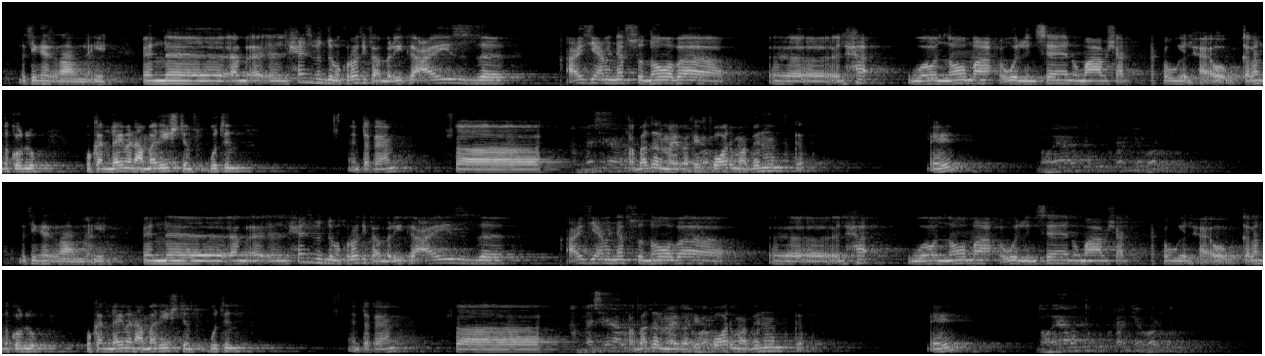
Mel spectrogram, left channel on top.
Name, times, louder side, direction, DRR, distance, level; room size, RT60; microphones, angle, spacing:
voice 1, 0.2-1.0 1.4-5.0 5.6-7.2 7.7-8.7 9.1-11.3 11.6-13.0 13.5-15.0 16.1-16.6 17.1-18.0 18.9-20.7 21.9-22.1, left 3 dB, 65° left, 8 dB, 1.2 m, -26 dB
voice 2, 18.3-19.9 22.9-24.4, right 1 dB, 85° right, 1 dB, 7.2 m, -39 dB
27.0 x 19.5 x 8.2 m, 1.3 s
head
